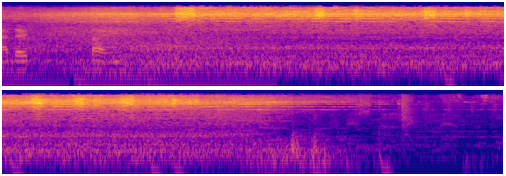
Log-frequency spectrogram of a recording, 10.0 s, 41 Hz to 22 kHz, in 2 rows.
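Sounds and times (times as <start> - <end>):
car air blower drone: 0.0 - 10.0
aerosol spray hissing: 1.1 - 8.4.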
